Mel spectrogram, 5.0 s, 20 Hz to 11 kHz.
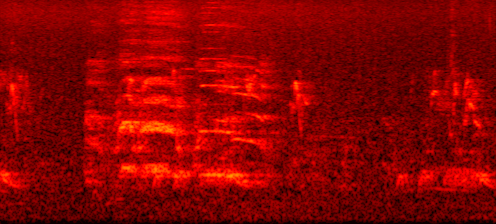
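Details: Red-whiskered bulbul used as a decoy while trapping, 13 August 2018; a loud burst of rich, harmonic warbled phrases follows brief chirps, with scattered short notes and a man speaking nearby.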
